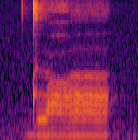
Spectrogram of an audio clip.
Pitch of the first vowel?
low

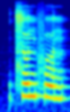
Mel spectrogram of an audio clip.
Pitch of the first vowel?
low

